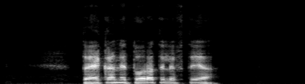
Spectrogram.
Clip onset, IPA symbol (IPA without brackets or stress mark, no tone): t̪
